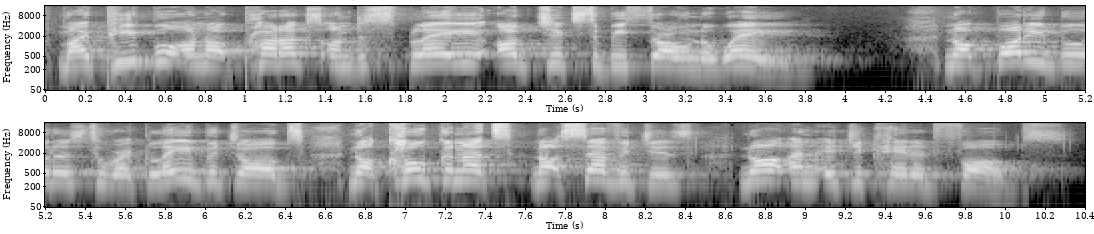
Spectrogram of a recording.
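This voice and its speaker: A young woman in her late teens, originally from Samoa, speaks. Her voice sits high. She delivers a rehearsed speech with deliberate pauses, slowing down hard on the lines she wants to land. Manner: emphatic, slows right down on key phrases. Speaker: student speaker. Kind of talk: prepared speech competition oratory. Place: school speech competition.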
